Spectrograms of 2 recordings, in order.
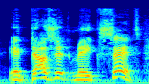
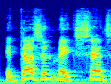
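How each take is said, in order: First: Each word slow and heavy, disbelief; slow exasperated. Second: Said in the usual way. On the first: Real, not acted. Fan repeating his point to viewers, very slowly. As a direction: drag out every word of It doesn't make sense.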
